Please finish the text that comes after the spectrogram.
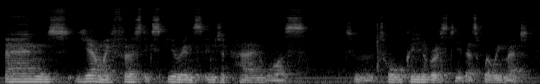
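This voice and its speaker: A young man from Germany, a doctoral student, answering interview questions in a relaxed, thoughtful way. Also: lowish voice, moderate pace. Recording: echoey room with faint noise.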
